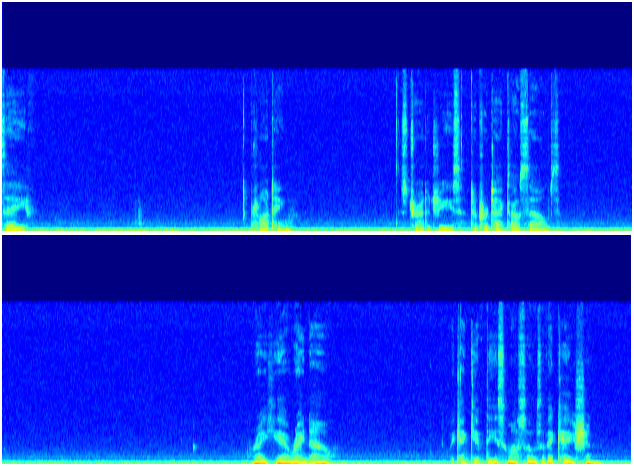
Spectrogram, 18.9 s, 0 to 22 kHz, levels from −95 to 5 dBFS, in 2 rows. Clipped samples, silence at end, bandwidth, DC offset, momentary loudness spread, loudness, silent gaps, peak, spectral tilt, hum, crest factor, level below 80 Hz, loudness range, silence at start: under 0.1%; 0 s; 15.5 kHz; under 0.1%; 17 LU; -40 LUFS; none; -20 dBFS; -6 dB/octave; none; 18 dB; -46 dBFS; 13 LU; 0 s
